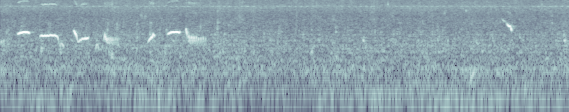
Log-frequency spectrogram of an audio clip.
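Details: White-rumped shama with a steady background of water: a brief cluster of clear whistles in the first two seconds, then mostly water with one high thin note later.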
